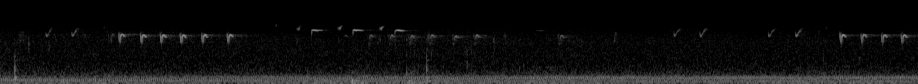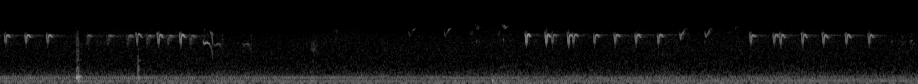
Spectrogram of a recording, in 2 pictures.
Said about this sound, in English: Both birds singing in unison.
